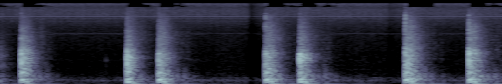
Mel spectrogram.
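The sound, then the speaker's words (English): Sharp knocks on a door by Seth in a SmackDown promo, tapped out in a musical pattern: one, then a pair, a pause, another pair, then two more. Distinct, with no voices. “I love that Seth's knock on the door.”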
